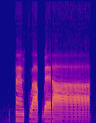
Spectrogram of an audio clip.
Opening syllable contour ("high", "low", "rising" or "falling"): high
